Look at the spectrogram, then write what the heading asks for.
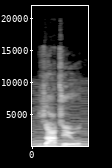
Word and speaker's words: Xatu: Xatu. Usually when an X. Okay. Yeah, usually, in English, usually when an X is used first in a word, usually you have a Z sound.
